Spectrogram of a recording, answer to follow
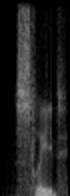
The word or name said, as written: sleet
